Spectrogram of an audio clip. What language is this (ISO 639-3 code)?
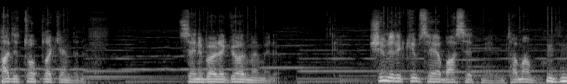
tur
